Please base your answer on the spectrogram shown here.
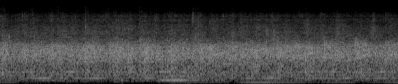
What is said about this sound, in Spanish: Dele un aplauso a nuestro Dios.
